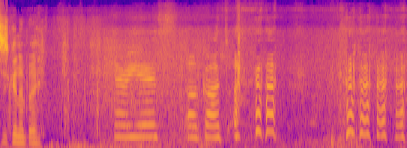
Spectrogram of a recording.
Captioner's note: laughs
